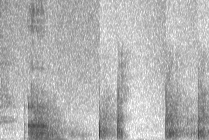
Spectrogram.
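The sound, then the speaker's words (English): Fireworks pop outside in two quick pairs of sharp cracks, moderately loud, following a brief moment of someone talking. “What the fuck's that sound? It's fireworks.”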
